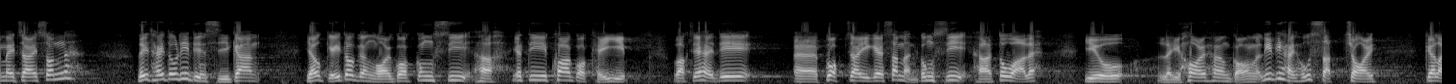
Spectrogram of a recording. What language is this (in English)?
Cantonese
